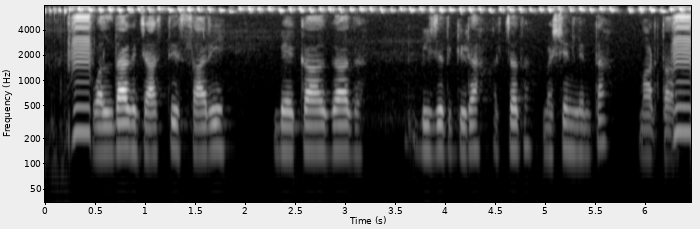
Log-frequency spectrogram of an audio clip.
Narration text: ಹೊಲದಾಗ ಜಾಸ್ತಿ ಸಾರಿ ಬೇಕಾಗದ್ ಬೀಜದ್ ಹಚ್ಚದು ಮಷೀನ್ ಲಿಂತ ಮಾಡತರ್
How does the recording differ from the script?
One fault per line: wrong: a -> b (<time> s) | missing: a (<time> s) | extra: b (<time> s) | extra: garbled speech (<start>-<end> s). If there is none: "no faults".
extra: ಗಿಡ (4.1 s)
